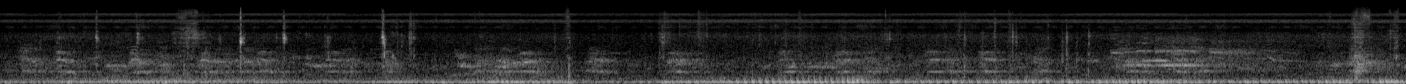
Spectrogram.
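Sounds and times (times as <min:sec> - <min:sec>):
person chewing food: 0:00.6 - 0:04.3.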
